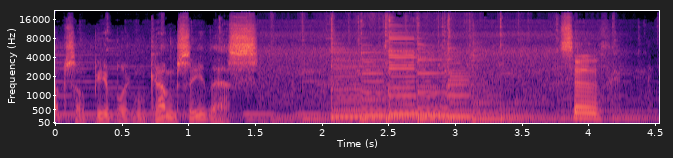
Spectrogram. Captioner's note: soft breeze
